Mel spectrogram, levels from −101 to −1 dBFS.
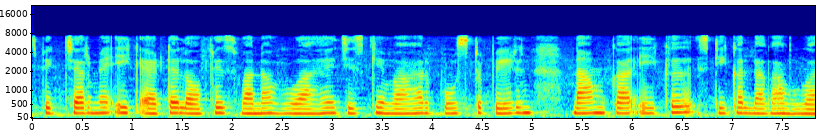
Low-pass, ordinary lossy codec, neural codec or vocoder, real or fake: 7.2 kHz; none; codec, 16 kHz, 4 kbps, FreqCodec, larger model; fake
